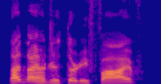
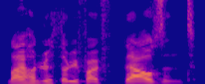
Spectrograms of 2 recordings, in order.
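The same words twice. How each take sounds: First: "nine hundred thirty-five" said loud, falling on "nine"; wrong figure, cut off. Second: "nine hundred thirty-five thousand" with stress on "nine", finishing with "thousand"; corrected figure. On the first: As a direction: stop short after "thirty-five". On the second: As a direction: add "thousand" firmly to correct it. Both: Real, not acted.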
